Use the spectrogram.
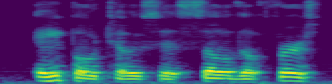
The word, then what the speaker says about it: apoptosis: told me that this word apoptosis is actually pronounced apotosis so the first p is Island have any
